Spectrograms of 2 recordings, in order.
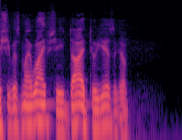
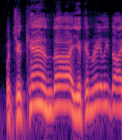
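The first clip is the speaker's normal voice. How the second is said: excited triumph; 9 semitones higher than usual. Acted. Taunting alien after death.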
